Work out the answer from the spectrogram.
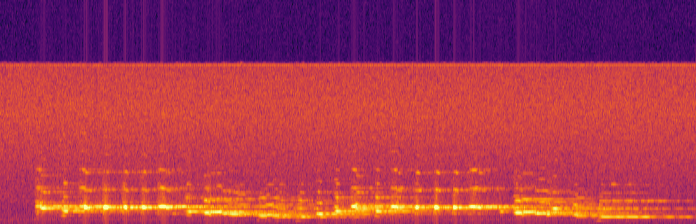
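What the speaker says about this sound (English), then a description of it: "the bird is represented by the flute" A solo flute plays the chirping bird theme from Prokofiev's Peter and the Wolf. Its bright, fast runs and trills rise and fall clearly over near-silence.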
